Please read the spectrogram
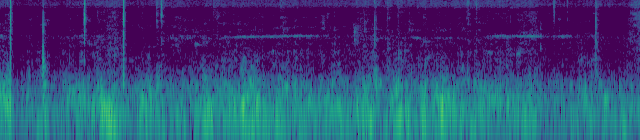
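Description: Campfire crackling, with scattered sharp pops over a low, uneven rumble. A faint high tone comes and goes in the background.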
